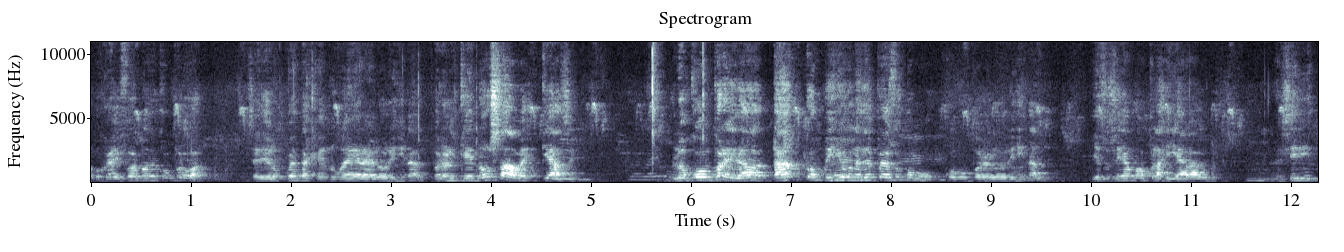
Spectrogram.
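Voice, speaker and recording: A man explaining ideas in a relaxed church discussion, playing out little dialogues and personal anecdotes. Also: on the high side. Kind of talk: conversational teaching. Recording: roomy, distant from the mic.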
